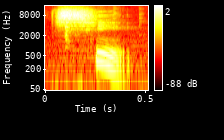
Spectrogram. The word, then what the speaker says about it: 器: The Chinese pronunciation of this word is qi.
